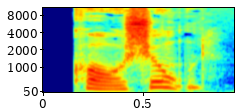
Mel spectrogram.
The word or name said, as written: korrosion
